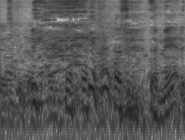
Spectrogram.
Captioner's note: laughs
